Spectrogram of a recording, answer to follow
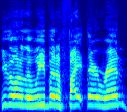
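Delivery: imitating a rowdy Irish fan; Irish accent teasing a redhead; mock Irish accent. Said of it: "It's easy".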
